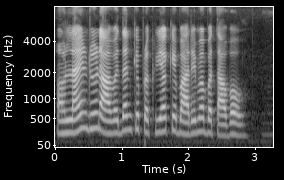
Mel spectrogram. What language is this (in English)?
Chhattisgarhi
